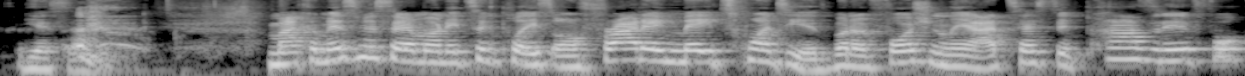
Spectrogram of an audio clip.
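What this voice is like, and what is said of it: Usual voice. Nothing is said of it.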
